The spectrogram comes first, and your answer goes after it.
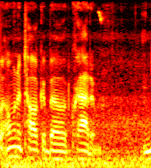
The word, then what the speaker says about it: Kratom: This is George, and in this video I want to talk about Kratom and using Kratom or Kratom. Some people pronounce it Kratom, whatever.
